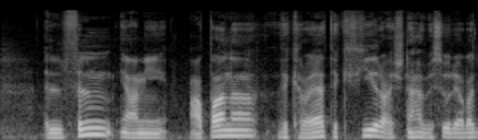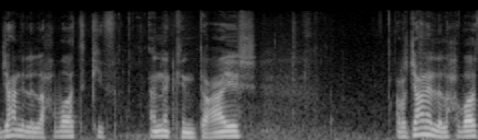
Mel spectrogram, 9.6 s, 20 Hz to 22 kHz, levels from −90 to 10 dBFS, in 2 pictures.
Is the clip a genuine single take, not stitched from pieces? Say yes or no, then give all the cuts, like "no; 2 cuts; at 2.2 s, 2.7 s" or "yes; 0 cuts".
yes; 0 cuts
